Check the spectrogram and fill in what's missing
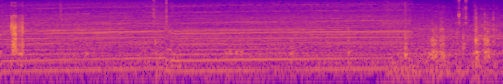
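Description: A car passes on the right with a steady, droning engine hum that shifts in pitch partway through. It then fades into quieter rustling and a few brief knocks, with no talking.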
